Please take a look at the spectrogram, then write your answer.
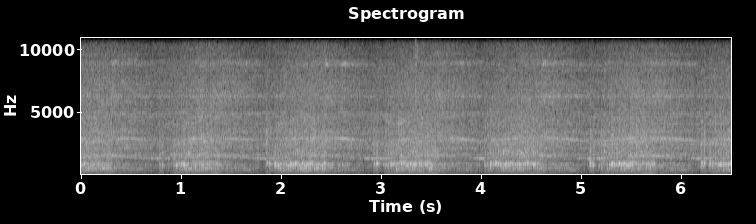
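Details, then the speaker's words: Toyota 3E-TE engine at start-up: idle surges between about 1500 and 2500 rpm about once a second, never settling; owner notes engine seems to get hot; hunting idle, cause not confirmed. "so yeah when it starts up it does the bounce idle between about 1500 RPMs to about 2500"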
